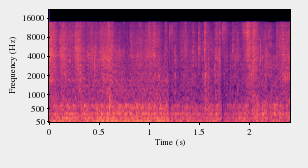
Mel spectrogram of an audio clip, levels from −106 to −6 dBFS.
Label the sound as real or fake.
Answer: fake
